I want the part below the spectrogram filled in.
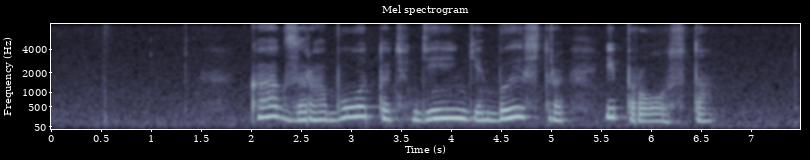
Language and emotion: Russian, sad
